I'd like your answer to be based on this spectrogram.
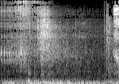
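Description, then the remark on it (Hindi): The doors of Hotel Rajmahal burst open by themselves with a loud, heavy bang that rolls into a deep, sustained rumble lasting a couple of seconds, with no voices present. “तभी अचानक से होटल राजमहल के दरवाजे अपने आप एक धड़ाक की तेज आवाज के साथ खुल गए”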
